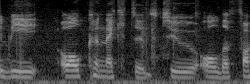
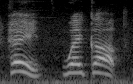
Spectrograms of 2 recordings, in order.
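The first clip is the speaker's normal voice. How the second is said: slap him awake, yelling; shouting to wake him; 4 semitones higher than usual. Acted. Man shouting at the tied orc to wake up.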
